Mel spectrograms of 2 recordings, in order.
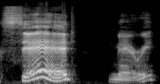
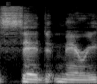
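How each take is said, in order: First: The word 'said' is said with strong emphasis. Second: The word 'said' is said lightly, without emphasis. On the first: The speaker calls it wrong. "It's more like" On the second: The speaker calls it right. "being subtle with that word"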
